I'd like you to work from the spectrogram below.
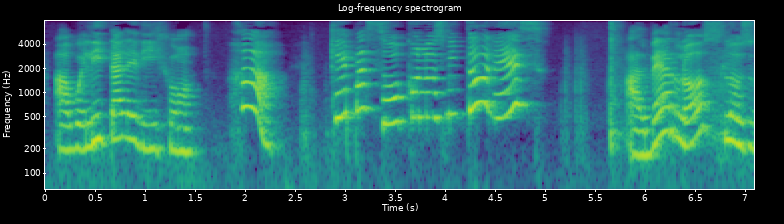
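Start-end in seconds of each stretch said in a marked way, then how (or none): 1.8-5.0 very high, puzzled granny voice; a grandmother wondering aloud; lightly voiced curious grandma; grandma asking. Grandma asks about mittens.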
